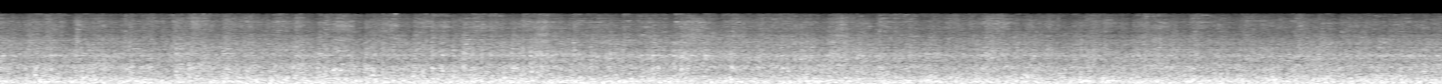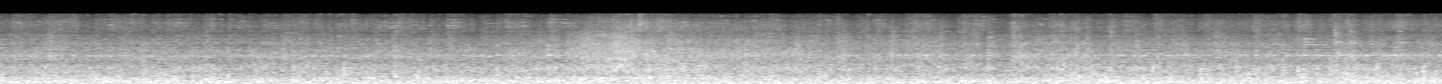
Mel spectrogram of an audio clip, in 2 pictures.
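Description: Freight train wagons (tank cars, covered hoppers and boxcars) rolling past at steady speed, wheels clattering over the rail joints in a continuous loud rumble. About two-thirds of the way through there is a brief, sharper burst of higher-pitched noise.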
